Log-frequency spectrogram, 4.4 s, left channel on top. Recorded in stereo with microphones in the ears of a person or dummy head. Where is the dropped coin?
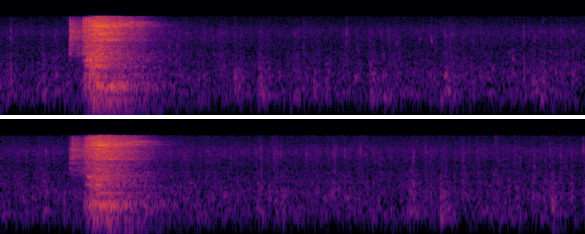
45° left (ahead or behind), 1.2 m.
